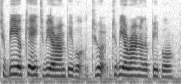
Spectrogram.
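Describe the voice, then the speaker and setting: A woman mumbles in a Spanish accent at a fairly high pitch, her intonation fairly even. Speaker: vlogger. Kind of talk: personal vlog, venting. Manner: mumbling; halting, hesitant.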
